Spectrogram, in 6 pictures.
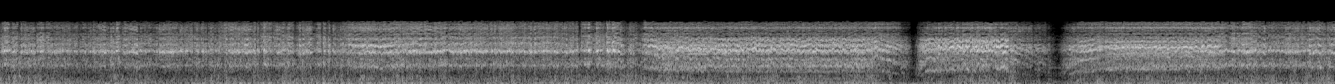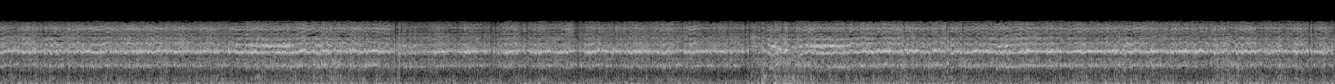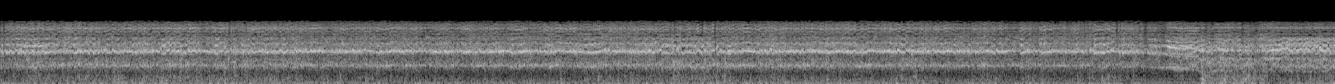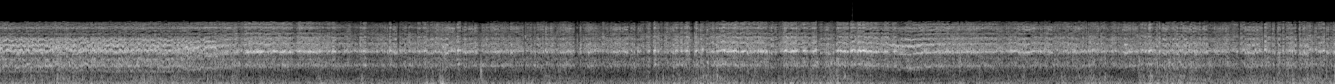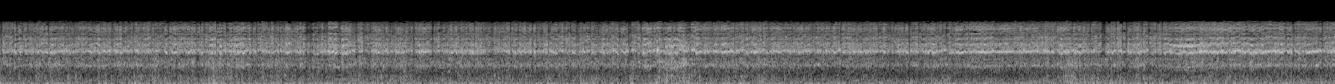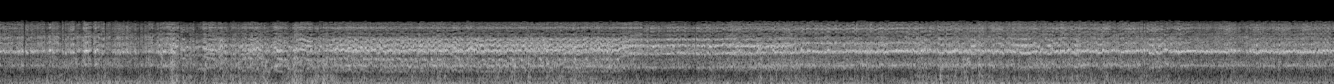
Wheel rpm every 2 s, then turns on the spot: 230, 230, 230, 210, 140, 150, 230, 230, 230, 240, 230, 220, 230, 230, 230, 230, 230, 230, 240, 210, 200, 220, 230, 240, 230, 230, 230, 230, 230, 230, 240, 230, 230, 230, 200, 200, 200, 220, 230, 230.
none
